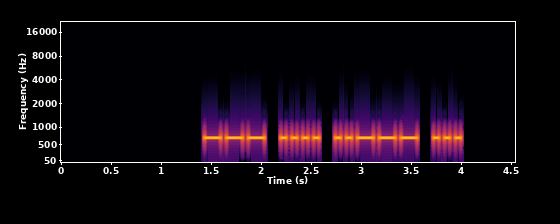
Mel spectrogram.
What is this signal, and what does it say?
Morse code, heard as a keyed tone, about 22 wpm, 700 Hz. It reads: OH2S
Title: DXCC-100 Call Signs - 4 Characters - Repeated 2x - 22wpm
